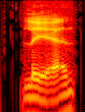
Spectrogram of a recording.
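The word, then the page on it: lian: tone 3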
